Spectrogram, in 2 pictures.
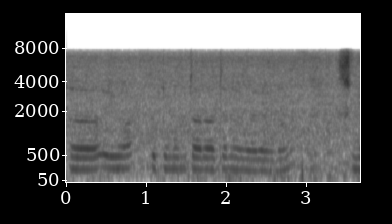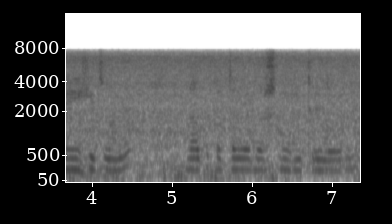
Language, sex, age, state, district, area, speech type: Telugu, female, 18-30, Telangana, Sangareddy, urban, spontaneous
